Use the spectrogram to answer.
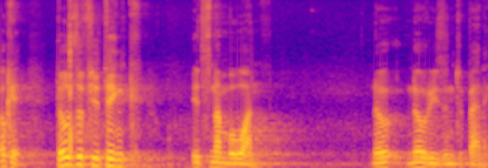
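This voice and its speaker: A man speaks at a moderate pace with medium pitch. His pitch swings very widely. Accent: African. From South Africa. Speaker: human rights and environmental activist. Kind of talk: panel discussion with audience.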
